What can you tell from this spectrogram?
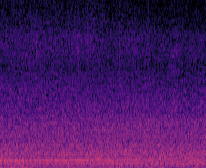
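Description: Off-road vehicle's engine running steadily at idle, a constant hum of a few held tones over a steady hiss.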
